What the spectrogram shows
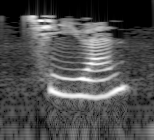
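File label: "起源", Mandarin Chinese; chinese-flashcards; hsk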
